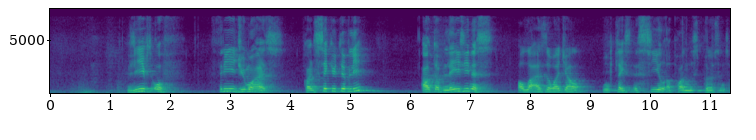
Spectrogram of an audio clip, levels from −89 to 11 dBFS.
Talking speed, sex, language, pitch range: 100 wpm, male, English, 155-215 Hz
